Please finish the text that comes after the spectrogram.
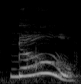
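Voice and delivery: high, loud cry of "No"; old lady cries out to the policeman; cried out. Acted. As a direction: cry out to stop him. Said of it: "cried the old lady".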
